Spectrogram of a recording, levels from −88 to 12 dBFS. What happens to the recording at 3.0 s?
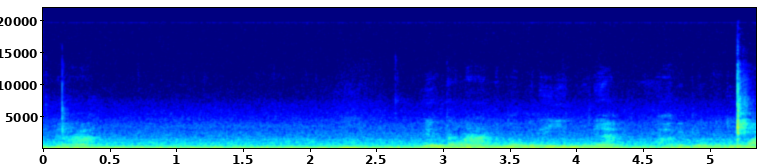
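Nothing goes wrong at 3.0 s; the speech carries on intact through that moment, with no dropout, click, glitch or other audible fault.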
